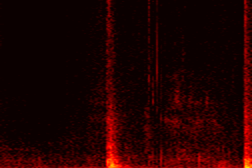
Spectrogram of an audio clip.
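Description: A cabinet door bumps shut with a wooden knock.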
